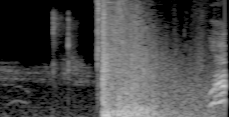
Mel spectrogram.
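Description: A sniper rifle fires a single shot.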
